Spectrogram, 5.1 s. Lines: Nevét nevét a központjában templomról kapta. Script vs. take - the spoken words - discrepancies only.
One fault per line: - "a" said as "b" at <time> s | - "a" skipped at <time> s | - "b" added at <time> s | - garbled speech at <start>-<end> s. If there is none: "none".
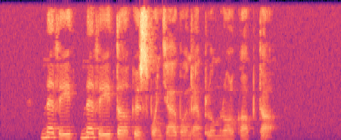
none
